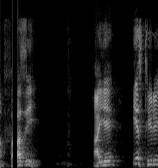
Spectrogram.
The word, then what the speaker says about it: fuzzy: नाम ले सकते हैं, FUZZY, फजी, फर्जी मत बोलना, फजी।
